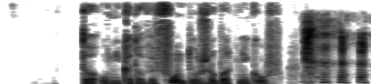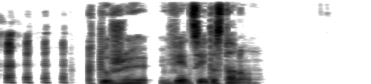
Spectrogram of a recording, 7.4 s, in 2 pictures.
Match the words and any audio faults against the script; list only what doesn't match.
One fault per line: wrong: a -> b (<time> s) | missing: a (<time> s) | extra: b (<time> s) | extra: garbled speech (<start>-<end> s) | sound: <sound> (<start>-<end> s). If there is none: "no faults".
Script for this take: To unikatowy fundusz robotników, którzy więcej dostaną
sound: laugh (3.0-4.4 s)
